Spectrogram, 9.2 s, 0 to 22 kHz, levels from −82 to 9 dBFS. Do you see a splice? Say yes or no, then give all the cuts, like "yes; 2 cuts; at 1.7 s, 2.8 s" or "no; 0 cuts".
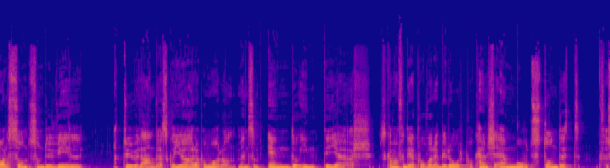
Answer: yes; 1 cut; at 5.6 s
